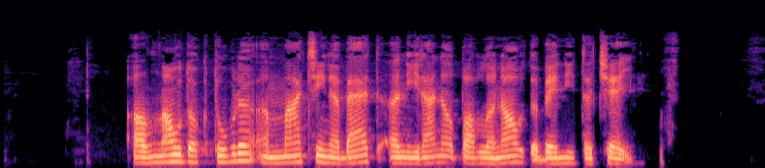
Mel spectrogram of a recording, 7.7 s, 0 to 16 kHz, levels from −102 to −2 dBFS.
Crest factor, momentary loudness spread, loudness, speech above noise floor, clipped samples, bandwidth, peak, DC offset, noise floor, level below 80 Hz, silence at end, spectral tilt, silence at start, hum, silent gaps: 18 dB; 5 LU; -18 LUFS; 41 dB; under 0.1%; 7.4 kHz; -2 dBFS; under 0.1%; -59 dBFS; -58 dBFS; 1.35 s; -6.5 dB/octave; 1.35 s; none; none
